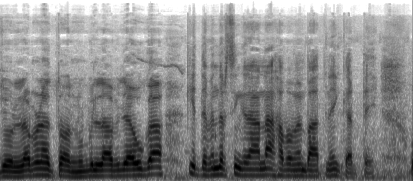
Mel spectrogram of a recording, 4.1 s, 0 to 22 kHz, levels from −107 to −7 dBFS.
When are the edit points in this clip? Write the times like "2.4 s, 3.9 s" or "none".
1.9 s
